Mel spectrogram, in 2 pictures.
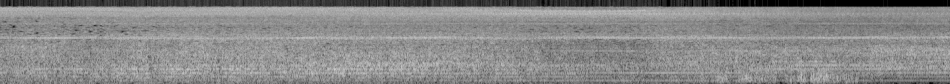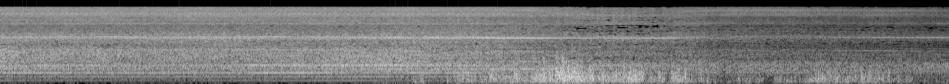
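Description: A model helicopter's engine whines loudly as it hovers close by and then flies off into the distance.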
